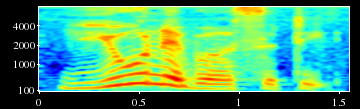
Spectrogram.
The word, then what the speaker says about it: university: in ambedkar University so although it starts with you which we say is a vavel sound but the pronunciation is not vavel we are pronouncing as University that is the sound year year is a consonant sound so we don't say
